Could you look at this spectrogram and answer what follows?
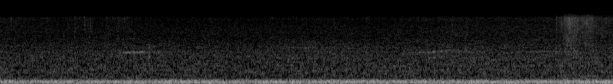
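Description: Steady low rumble, with a short hiss near the end.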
